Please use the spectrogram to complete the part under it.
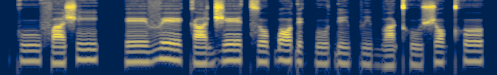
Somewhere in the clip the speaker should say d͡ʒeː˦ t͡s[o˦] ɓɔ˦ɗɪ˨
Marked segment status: correct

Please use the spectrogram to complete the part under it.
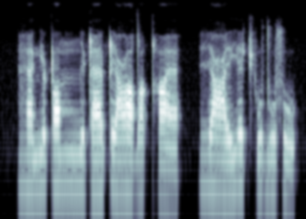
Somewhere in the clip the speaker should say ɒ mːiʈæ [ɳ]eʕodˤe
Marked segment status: incorrect: ʈ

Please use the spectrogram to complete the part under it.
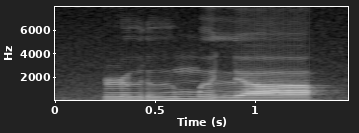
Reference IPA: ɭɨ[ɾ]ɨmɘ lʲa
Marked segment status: correct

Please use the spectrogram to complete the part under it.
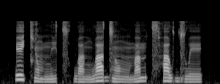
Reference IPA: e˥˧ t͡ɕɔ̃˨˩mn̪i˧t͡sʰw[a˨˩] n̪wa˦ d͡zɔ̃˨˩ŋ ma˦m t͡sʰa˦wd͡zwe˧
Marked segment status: correct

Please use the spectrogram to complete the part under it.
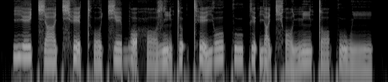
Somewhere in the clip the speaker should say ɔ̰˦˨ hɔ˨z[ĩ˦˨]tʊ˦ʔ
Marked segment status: correct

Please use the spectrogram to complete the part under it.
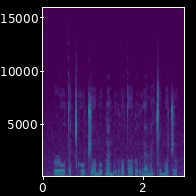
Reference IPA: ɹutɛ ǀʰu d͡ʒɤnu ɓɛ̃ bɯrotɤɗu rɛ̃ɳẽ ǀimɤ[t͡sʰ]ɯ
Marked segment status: incorrect: t͡ʃ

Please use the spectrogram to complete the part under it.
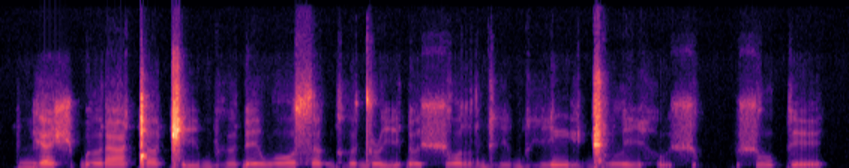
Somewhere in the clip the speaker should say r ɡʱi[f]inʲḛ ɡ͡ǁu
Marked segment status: incorrect: bʱ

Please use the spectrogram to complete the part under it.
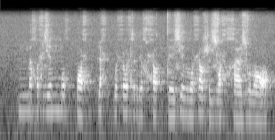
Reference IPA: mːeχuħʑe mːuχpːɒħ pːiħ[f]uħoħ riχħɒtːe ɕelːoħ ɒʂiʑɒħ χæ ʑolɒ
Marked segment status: incorrect: pː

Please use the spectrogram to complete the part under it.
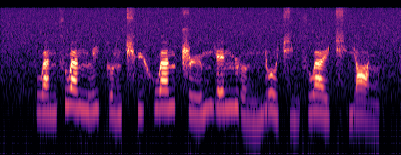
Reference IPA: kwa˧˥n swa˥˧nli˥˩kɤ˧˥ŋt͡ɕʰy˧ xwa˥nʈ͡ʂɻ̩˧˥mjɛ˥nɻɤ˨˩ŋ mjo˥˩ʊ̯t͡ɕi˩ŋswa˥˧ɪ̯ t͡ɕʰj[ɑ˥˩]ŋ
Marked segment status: correct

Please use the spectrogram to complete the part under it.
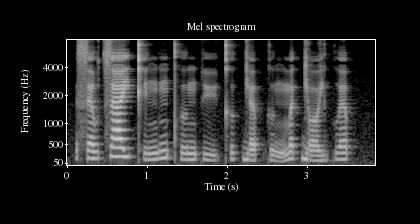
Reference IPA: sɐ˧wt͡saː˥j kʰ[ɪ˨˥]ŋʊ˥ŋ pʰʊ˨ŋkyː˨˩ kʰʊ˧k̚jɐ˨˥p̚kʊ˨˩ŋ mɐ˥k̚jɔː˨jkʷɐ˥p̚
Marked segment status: incorrect: ɪ˨˧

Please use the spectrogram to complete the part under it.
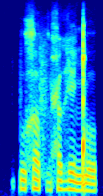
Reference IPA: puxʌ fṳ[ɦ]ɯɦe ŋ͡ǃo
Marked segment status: incorrect: ħ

